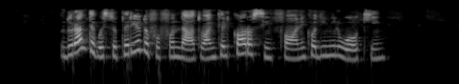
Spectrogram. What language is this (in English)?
Italian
